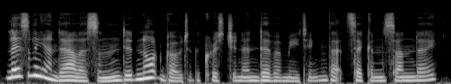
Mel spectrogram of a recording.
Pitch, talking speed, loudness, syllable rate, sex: 205 Hz, 185 wpm, -17 LUFS, 5.4 syllables/s, female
